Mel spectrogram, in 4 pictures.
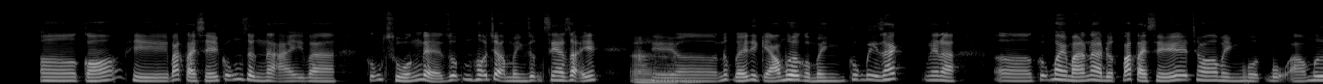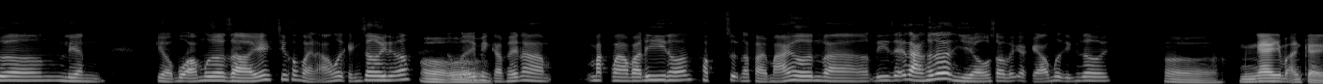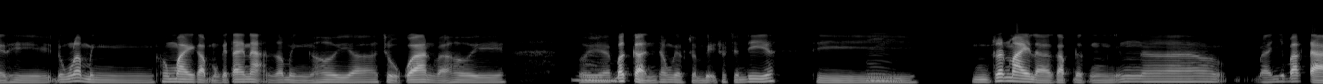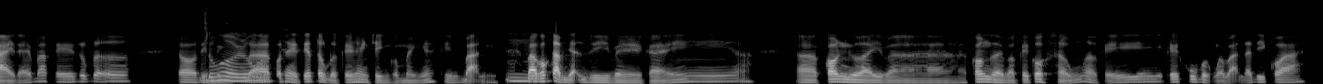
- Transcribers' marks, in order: none
- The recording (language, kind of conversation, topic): Vietnamese, podcast, Bạn đã từng đi du lịch một mình chưa, và chuyến đi đó có gì đáng nhớ?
